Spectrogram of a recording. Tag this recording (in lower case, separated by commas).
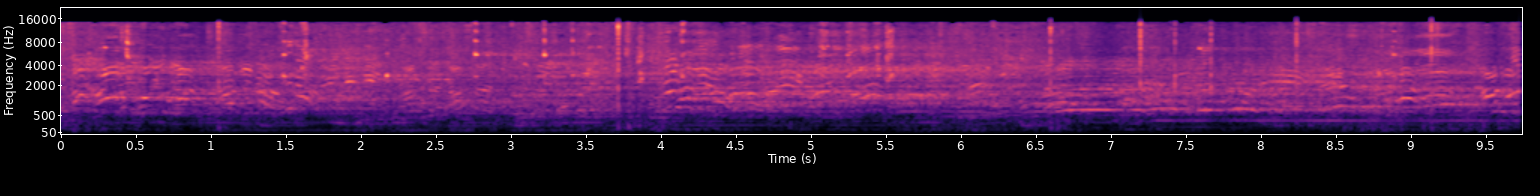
speech, music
